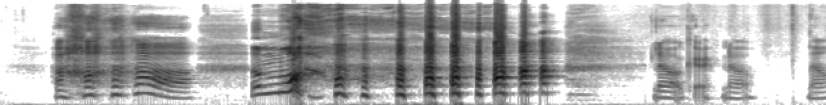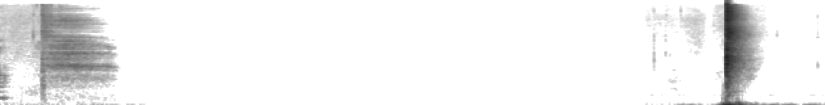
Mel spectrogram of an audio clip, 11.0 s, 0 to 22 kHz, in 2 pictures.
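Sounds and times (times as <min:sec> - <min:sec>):
speech: 0:00.4 - 0:03.0, 0:03.8 - 0:06.0
hand slapping a knee: 0:10.3 - 0:10.8.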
